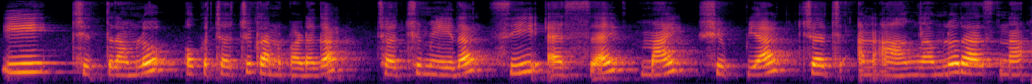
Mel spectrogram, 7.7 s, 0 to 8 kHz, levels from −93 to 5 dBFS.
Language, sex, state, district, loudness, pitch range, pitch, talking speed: Telugu, female, Andhra Pradesh, Chittoor, -18 LUFS, 230-300 Hz, 270 Hz, 130 wpm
